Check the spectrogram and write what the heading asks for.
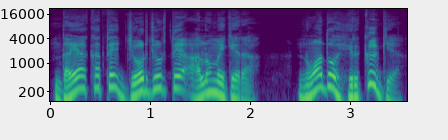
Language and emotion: Santali, disgusted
